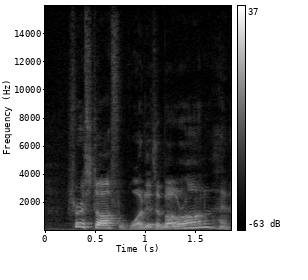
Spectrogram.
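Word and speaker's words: bodhrán: of it n and the really important thing is when you say it out loud you don't pronounce the d it's not a bad rin or a bod ran um because of the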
